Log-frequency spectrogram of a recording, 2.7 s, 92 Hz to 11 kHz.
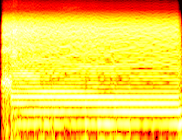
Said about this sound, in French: Alors je vous fais écouter la note la plus grave sur une guitare accordée de façon classique. Donc sur une guitare 6 euh, cordes, la note la plus grave ce sera un Mi. Donc je vous la fais écouter tout de suite.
